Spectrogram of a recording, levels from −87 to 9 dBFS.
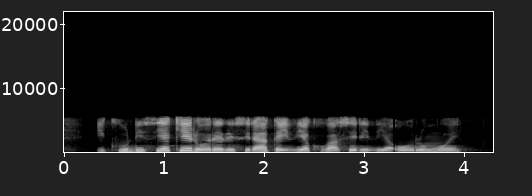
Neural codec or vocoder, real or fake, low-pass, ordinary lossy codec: none; real; 5.4 kHz; none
